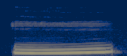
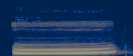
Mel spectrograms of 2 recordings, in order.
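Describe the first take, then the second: First: The pitch rises from middle to high. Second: The same.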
